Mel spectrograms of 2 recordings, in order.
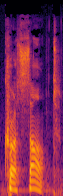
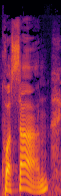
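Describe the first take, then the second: First: The word is said with an English pronunciation. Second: The word is said with a French pronunciation. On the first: "In English, yeah. It's pronounced croissant" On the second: "In French, it's croissant"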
